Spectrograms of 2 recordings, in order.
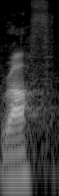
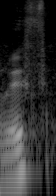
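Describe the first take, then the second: First: The vowel is short, as in 'stuff'. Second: The vowel is long, as in 'proof'. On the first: The speaker calls it wrong. "I've just always been somebody that's calling it rough" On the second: The speaker calls it right. "it should be roof"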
